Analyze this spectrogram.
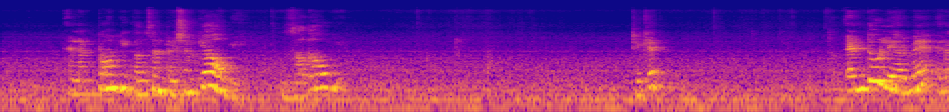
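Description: A man speaks calmly and clearly, as if explaining, in a room with a slight echo.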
